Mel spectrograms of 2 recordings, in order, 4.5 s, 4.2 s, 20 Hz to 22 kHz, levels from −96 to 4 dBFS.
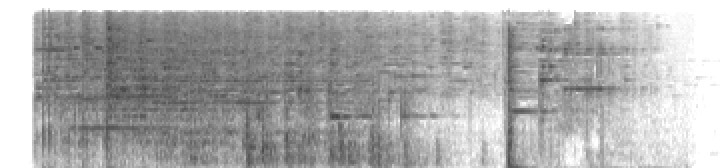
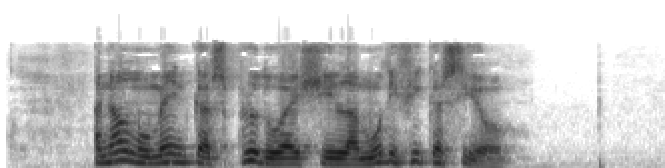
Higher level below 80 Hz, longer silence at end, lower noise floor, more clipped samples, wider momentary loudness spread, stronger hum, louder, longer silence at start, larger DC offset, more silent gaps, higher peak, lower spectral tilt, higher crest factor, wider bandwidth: about the same, -54 dBFS vs -50 dBFS; second, 0.6 s vs 1 s; first, -63 dBFS vs -56 dBFS; neither; first, 16 LU vs 8 LU; neither; second, -21 LUFS vs -13 LUFS; second, 0.2 s vs 0.6 s; neither; neither; about the same, -2 dBFS vs 0 dBFS; second, 0.5 dB/octave vs -4.5 dB/octave; first, 22 dB vs 14 dB; first, 16.5 kHz vs 8 kHz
